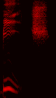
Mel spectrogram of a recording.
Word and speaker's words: beach: there you go now heads up with the pronunciation of this to the beach to the beach yes because otherwise we are going to refer to something else okay guys yeah because uh this is one of those words that depending on the pronunciation you know it can be misunderstood so Beach it goes like e okay awesome there you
